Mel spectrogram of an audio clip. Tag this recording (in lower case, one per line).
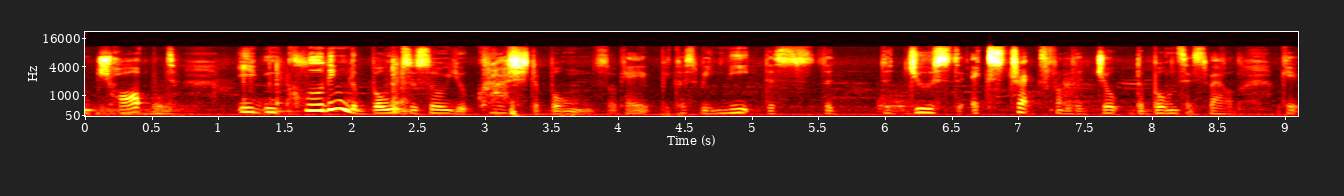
speech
